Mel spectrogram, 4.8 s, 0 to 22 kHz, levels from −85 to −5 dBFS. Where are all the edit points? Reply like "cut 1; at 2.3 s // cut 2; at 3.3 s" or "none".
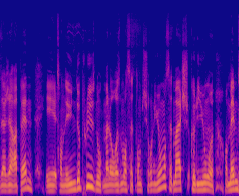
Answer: cut 1; at 1.1 s // cut 2; at 2.0 s // cut 3; at 3.5 s // cut 4; at 3.8 s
